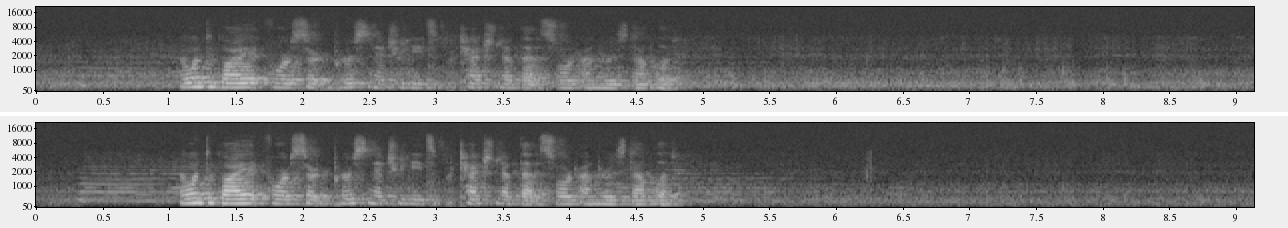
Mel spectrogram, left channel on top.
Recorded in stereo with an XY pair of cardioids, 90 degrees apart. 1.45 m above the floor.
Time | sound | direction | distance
1.1 | a woman speaking | 50° right | 7.5 m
